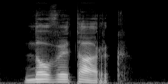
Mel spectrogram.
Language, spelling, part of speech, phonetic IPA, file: Polish, Nowy Targ, proper noun, [ˈnɔvɨ ˈtark], Pl-Nowy Targ.ogg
